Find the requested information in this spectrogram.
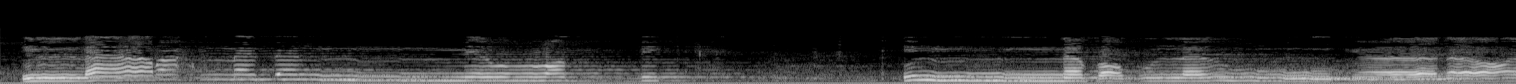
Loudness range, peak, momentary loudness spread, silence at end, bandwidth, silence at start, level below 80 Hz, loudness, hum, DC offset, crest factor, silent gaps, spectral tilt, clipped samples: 7 LU; -4 dBFS; 21 LU; 0 s; 3.9 kHz; 0 s; -38 dBFS; -19 LUFS; none; 1%; 16 dB; none; -13 dB/octave; under 0.1%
